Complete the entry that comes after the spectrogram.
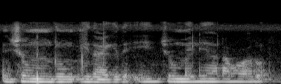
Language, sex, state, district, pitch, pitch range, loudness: Kannada, male, Karnataka, Koppal, 125 Hz, 120-130 Hz, -19 LUFS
